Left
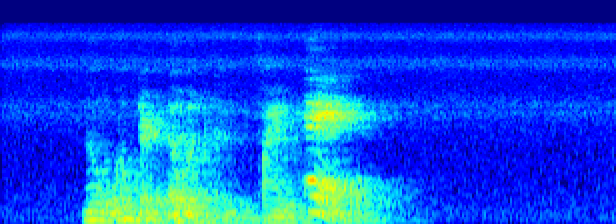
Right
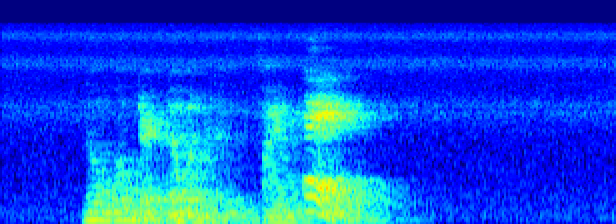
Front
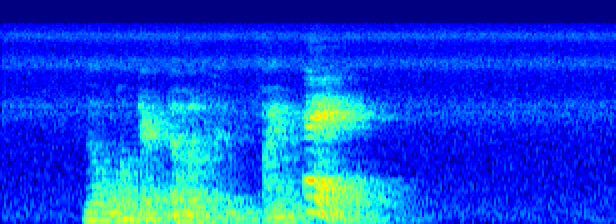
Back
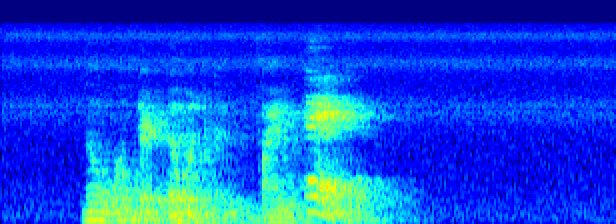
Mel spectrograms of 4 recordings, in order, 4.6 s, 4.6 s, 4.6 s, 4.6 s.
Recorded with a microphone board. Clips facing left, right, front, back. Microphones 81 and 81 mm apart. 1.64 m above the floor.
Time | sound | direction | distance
0.6 | a man speaking | 175° left | 3.5 m
2.3 | a man speaking | 50° right | 4 m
